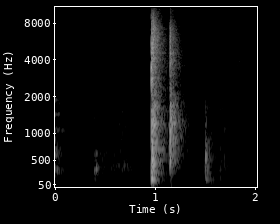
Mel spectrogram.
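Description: Nerf foam-dart blaster fired about a second in: a sharp snap followed right after by a second click, then a fainter knock about half a second later.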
